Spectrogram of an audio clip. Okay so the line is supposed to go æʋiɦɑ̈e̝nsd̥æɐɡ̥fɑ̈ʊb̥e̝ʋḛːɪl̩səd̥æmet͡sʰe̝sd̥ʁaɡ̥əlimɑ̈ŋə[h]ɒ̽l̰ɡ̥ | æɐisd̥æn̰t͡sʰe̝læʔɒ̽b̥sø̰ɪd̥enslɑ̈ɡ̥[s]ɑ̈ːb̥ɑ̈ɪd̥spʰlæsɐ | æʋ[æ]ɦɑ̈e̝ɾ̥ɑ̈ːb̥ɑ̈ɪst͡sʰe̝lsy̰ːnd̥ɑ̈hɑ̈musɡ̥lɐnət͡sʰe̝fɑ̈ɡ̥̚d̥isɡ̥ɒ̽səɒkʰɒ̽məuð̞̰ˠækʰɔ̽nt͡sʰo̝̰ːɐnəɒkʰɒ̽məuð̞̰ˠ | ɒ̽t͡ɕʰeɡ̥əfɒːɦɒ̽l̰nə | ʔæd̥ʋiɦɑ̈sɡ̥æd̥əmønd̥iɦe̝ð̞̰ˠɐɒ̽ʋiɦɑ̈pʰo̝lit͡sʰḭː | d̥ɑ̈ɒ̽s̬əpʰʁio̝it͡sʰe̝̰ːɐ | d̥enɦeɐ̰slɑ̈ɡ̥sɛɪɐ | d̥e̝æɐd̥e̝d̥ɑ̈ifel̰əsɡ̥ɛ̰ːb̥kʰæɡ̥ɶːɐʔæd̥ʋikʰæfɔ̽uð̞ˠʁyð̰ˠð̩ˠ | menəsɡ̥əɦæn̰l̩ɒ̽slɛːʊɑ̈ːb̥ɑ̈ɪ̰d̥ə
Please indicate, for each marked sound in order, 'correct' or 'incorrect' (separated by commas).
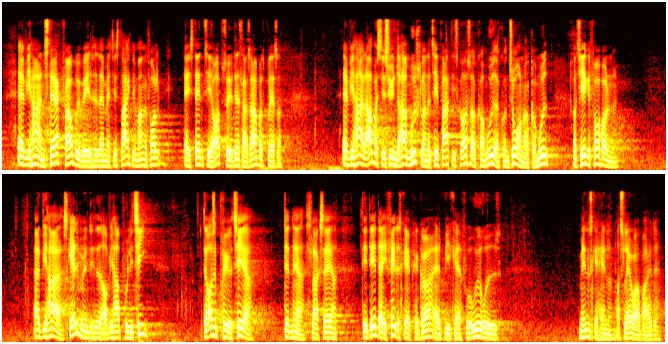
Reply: incorrect, correct, incorrect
